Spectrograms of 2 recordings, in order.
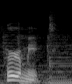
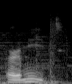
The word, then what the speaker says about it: permit: It is pronounced with the stress on the first syllable, permit, but the word permit is pronounced with the stress on the second syllable, permit.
